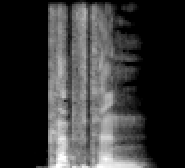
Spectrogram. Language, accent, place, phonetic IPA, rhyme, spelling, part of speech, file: German, Germany, Berlin, [ˈkœp͡ftn̩], -œp͡ftn̩, köpften, verb, De-köpften.ogg
- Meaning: inflection of köpfen: 1. first/third-person plural preterite 2. first/third-person plural subjunctive II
